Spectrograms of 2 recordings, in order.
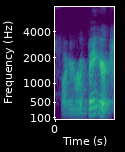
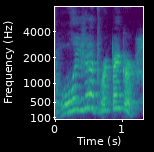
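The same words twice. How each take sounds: First: Said in the usual way. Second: Very high awed exclamation; starstruck fan gasp. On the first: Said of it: "plain restatement". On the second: Retold or imitated. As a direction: gasp at your idol. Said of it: "I was like".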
